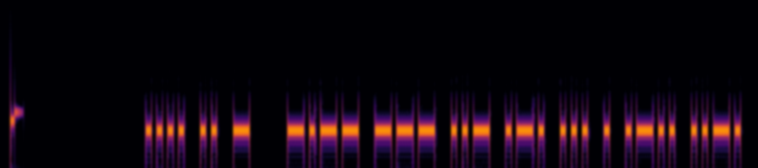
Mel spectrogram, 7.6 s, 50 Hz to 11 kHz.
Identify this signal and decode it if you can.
Morse code, heard as a keyed tone, about 22 wpm, 700 Hz. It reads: HIT YOURSELF
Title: Sentences from Top 1200 Words 22wpm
